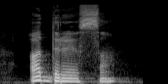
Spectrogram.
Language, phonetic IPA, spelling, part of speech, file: Ukrainian, [ɐˈdrɛsɐ], адреса, noun, Uk-адреса.ogg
